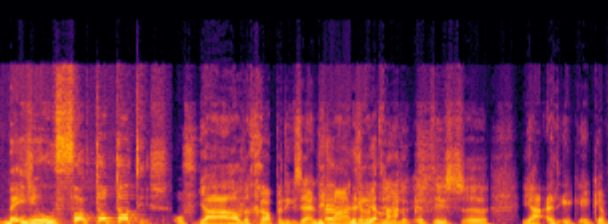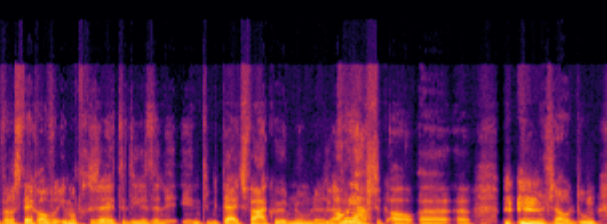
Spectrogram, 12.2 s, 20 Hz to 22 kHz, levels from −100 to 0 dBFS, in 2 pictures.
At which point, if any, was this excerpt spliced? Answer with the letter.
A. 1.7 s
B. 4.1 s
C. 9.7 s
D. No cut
A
